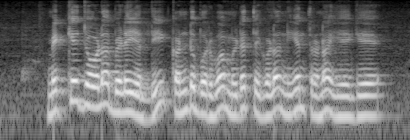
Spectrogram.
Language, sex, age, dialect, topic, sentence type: Kannada, male, 51-55, Mysore Kannada, agriculture, question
